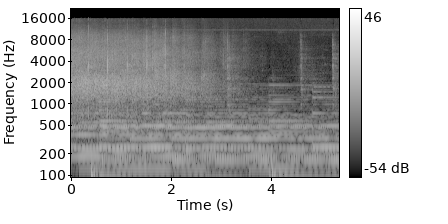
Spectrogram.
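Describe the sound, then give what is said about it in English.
An audience applauds with a dense, steady patter of many hands to honor a group of women who have served for years, over sustained organ-like music; the clapping thins out toward the end while the music carries on. “Come on, give them a round of applause.”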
